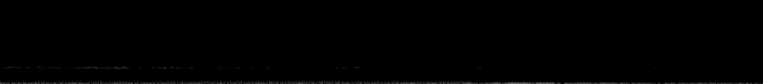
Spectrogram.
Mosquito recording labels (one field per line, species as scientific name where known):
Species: Anopheles arabiensis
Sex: female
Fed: unfed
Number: one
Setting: cup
